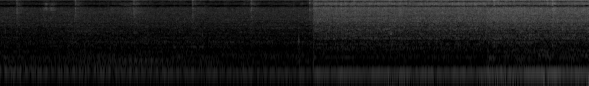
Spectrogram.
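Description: Steady low hum of a running kitchen appliance, with a faint hiss of cooking from the pans on the hob joining about three seconds in.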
